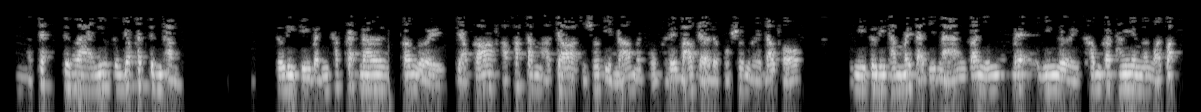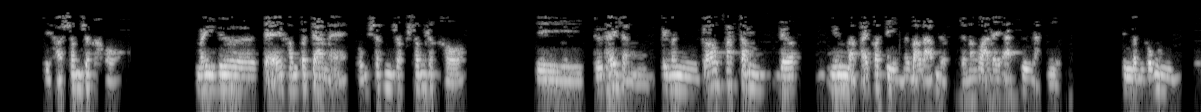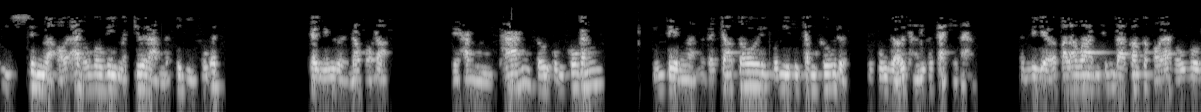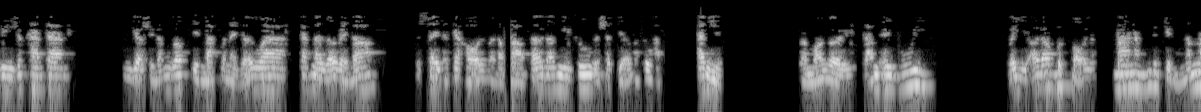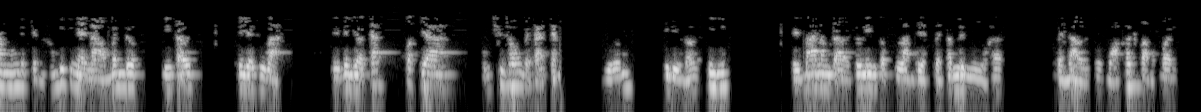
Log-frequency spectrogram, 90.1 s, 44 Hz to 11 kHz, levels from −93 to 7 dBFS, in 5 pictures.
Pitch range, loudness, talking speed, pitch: 120-150 Hz, -17 LUFS, 190 wpm, 135 Hz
